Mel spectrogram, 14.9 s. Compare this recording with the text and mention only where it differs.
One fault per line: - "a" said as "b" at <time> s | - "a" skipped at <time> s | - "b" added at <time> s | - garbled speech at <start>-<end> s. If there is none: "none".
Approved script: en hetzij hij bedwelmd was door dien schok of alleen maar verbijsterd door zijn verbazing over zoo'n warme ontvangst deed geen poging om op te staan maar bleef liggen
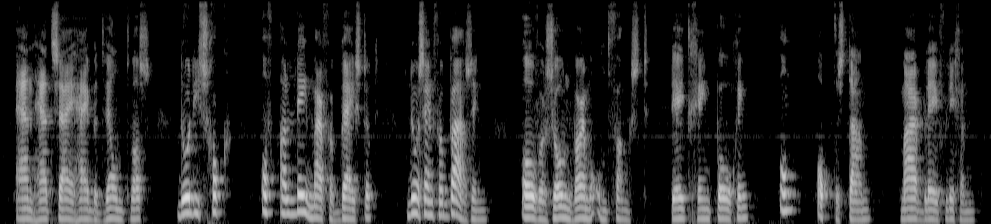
none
